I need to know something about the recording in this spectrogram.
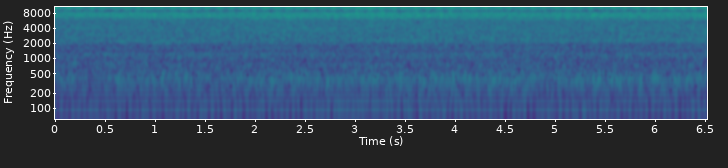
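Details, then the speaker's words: Lada Priora four-cylinder, key on, tester at the injector connectors: one cylinder has no injector pulse (ECU or broken wire suspected at first); uneven, lumpy idle of about three pulses a second; single-cylinder misfire. "Мінекей достар, бір цилиндрде импульс жоқ. Бір цилиндрде импульс жоқ."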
